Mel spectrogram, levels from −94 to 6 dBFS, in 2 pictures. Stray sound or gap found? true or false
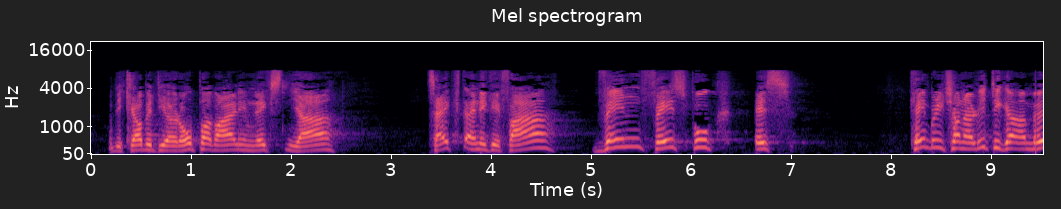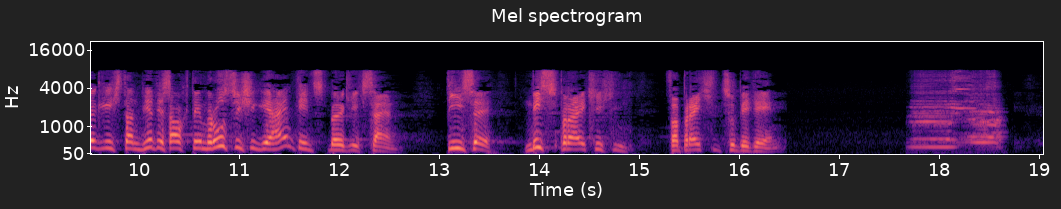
true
